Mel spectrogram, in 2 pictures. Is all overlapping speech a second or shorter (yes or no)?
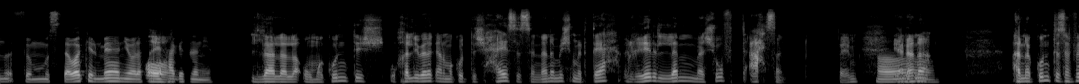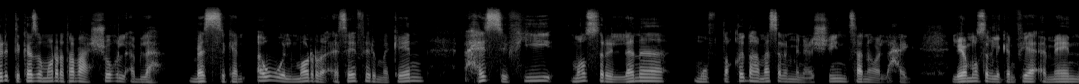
yes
